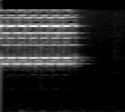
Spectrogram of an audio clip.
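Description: A telephone rings with a bright, high electronic trill that holds steadily for under a second, then cuts off, leaving only faint low background hum.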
